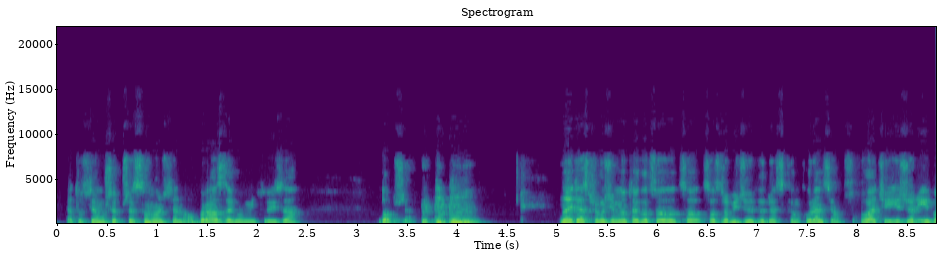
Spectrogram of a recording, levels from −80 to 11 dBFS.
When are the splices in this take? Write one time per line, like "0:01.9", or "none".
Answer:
none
